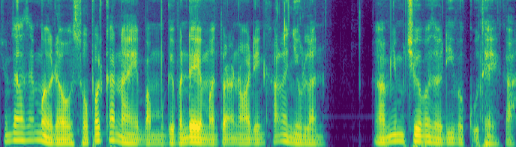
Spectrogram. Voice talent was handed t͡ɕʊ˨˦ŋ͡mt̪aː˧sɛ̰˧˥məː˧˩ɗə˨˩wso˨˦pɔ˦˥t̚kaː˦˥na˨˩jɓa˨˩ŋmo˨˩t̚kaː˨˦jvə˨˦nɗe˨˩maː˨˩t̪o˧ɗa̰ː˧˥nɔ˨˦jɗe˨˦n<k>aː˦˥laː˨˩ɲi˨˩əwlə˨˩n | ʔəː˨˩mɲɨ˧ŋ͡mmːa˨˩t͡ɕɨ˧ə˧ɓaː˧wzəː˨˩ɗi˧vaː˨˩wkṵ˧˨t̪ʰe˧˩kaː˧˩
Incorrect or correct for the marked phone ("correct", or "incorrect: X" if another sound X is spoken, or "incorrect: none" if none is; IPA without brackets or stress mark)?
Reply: incorrect: x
